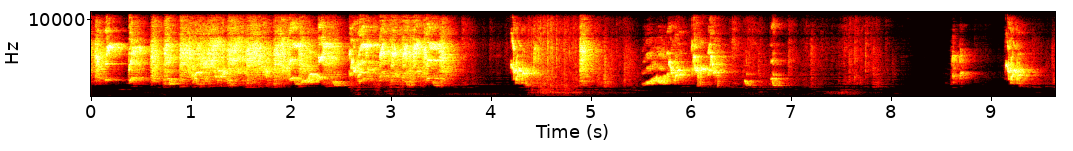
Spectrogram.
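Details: Pet-store budgerigars singing: a long, dense stretch of fast scratchy warbling, then a pause and scattered squeaky chirps and short phrases that thin out, with two final brief bursts.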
